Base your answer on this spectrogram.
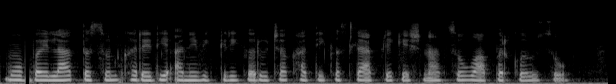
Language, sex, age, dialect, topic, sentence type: Marathi, female, 18-24, Southern Konkan, agriculture, question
